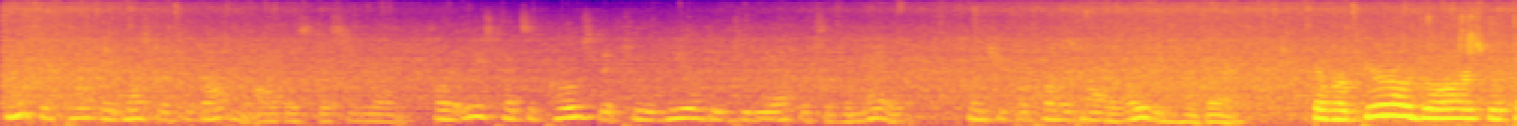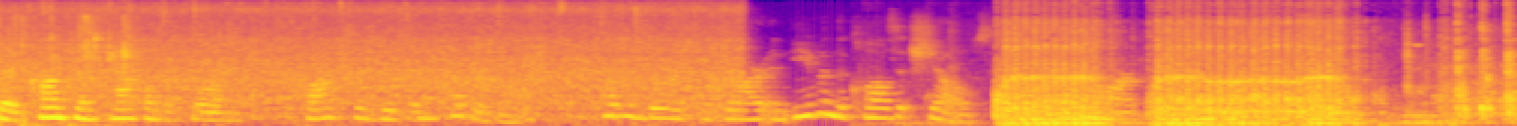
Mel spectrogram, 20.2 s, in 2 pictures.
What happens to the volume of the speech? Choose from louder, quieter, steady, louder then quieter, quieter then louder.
louder then quieter.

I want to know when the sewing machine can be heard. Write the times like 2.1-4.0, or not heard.
15.8-20.1.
